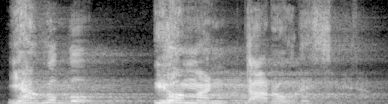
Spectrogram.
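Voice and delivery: loud, high, impassioned sermon delivery; fervent pulpit voice; full-force preaching. Acted. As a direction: preach it hard to the congregation.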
